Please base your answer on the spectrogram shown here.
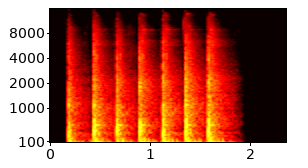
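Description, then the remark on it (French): Six firm, evenly spaced knocks on a wooden door, loud and delivered in a quick steady rhythm with no voices present; the knocking is a little harder than the first time, in cold pouring rain. “Pinocchio prit son courage à deux mains et frappa à la porte un peu plus fort que la première fois”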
